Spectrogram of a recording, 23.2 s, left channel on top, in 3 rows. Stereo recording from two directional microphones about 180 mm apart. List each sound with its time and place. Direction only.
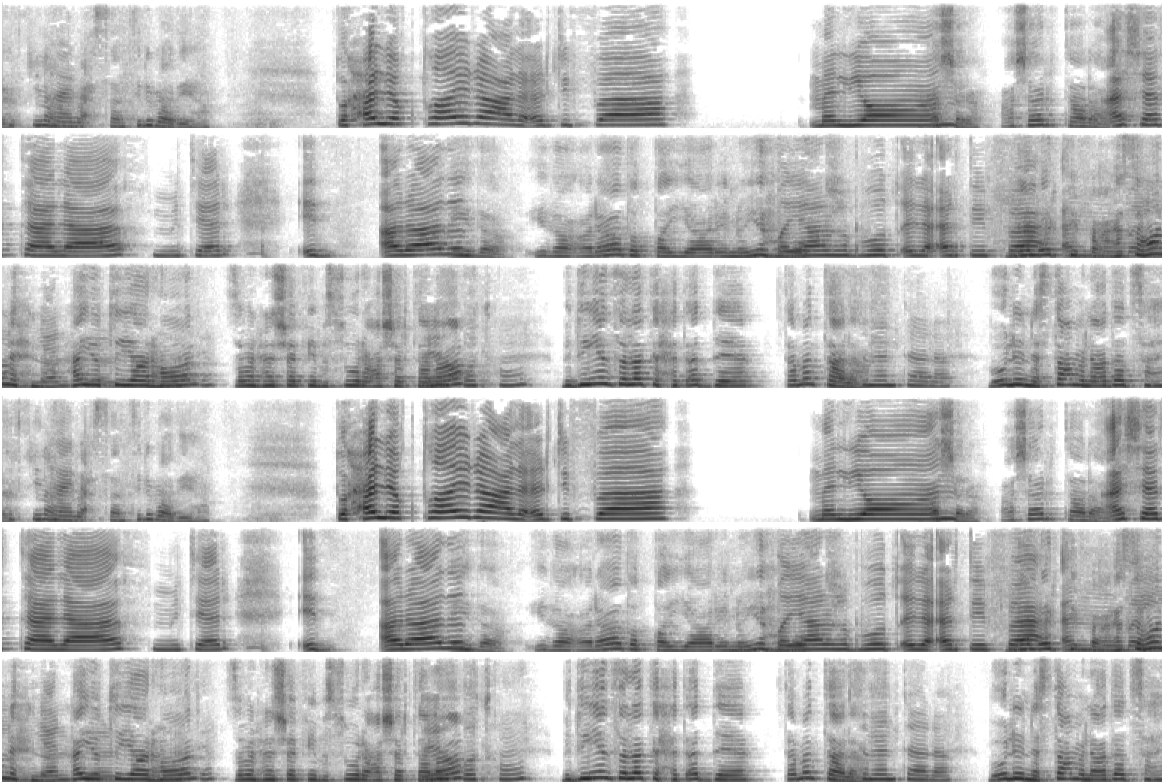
0.2 s speech: 55° right (ahead or behind)
0.6 s a woman's voice: 35° right (ahead or behind)
5.4 s a woman's voice: 20° right (ahead or behind)
7.3 s a woman's voice: 45° right (ahead or behind)
10.9 s a woman's voice: 25° right (ahead or behind)
12.9 s speech: 50° right (ahead or behind)
14.9 s a woman's voice: 30° right (ahead or behind)
18.6 s a woman's voice: 65° right (ahead or behind)
19.1 s a woman's voice: 25° right (ahead or behind)
21.3 s a woman's voice: 70° right (ahead or behind)
22.0 s a woman's voice: 25° right (ahead or behind)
